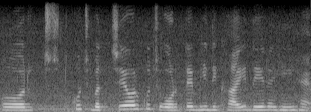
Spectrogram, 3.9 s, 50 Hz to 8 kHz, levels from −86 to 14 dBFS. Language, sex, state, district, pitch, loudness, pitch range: Hindi, female, Haryana, Jhajjar, 225 Hz, -16 LUFS, 215-240 Hz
